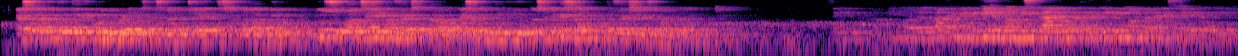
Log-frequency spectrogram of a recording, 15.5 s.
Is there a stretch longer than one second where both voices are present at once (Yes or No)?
No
